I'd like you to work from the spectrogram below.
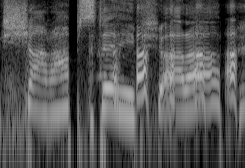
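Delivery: high, slow, fed-up yell; mock exasperated shout. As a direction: tell your chattering teammate to shut it. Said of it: "Wadey was just going".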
